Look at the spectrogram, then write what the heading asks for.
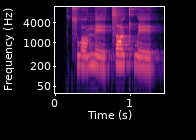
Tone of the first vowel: rising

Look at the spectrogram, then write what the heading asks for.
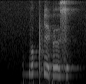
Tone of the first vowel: high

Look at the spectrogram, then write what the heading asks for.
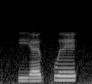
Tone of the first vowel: rising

